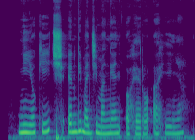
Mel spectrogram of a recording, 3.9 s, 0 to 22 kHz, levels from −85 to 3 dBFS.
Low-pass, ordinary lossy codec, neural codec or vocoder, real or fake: none; none; none; real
